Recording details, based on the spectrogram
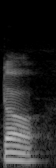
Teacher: इनको बोलते हैं तो हमारी जिह्वा मुड़ जाती है। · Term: मूर्धन्य व्यंजन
